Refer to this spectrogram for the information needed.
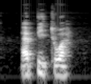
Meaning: inflection of apitoyer: 1. first/third-person singular present indicative/subjunctive 2. second-person singular imperative
- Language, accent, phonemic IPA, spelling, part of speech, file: French, Canada, /a.pi.twa/, apitoie, verb, LL-Q150 (fra)-apitoie.wav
